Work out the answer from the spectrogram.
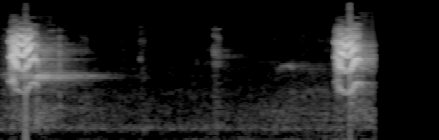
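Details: Female papa-capim seedeater call meant to stir up males: two sharp, high, slurred 'tui' notes about two and a half seconds apart, clean with almost no background.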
